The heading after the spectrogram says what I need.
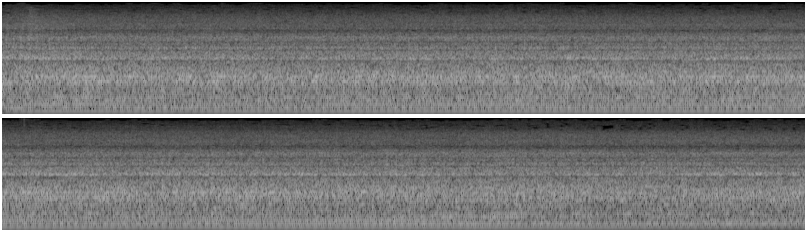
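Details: Self-propelled Lawn-Boy mower with Kohler engine, after carburetor cleaning, oil change, clean plug, new air filter and working choke: smooth even steady drone at constant speed with no miss or hunting; runs normally after repair.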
